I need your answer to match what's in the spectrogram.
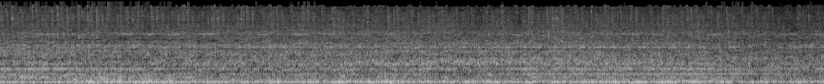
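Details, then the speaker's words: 2006 Corvette C6 Z06, fully rebuilt LS7 V8 with power upgrades and new headers, after a previous shop damaged the engine: deep steady burble with even lumpy pulse, no ticks or knocks; normal idle. "Alright guys, this is the new fully rebuilt LS7. She looks gorgeous. And we did do some power upgrades as well."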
